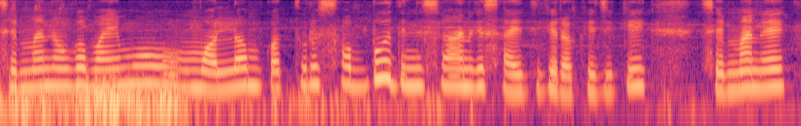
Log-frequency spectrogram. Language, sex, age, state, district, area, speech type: Odia, female, 30-45, Odisha, Kendujhar, urban, spontaneous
